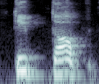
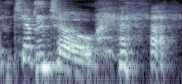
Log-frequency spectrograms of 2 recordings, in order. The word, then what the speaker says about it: tiptoe: you have to go tip top, tip two. How do you say? Yeah, you have to tiptoe.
